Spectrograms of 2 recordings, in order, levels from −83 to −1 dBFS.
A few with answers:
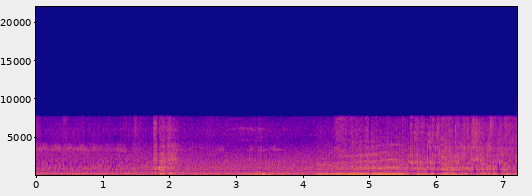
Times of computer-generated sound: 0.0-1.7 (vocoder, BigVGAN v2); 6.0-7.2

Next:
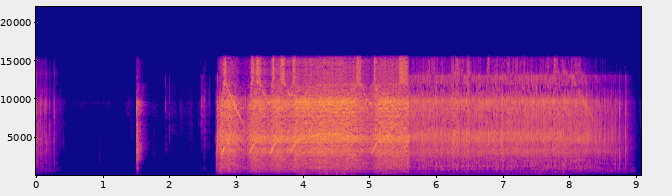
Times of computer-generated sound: 0.0-1.2 (vocoder, BigVGAN v2); 5.6-9.1

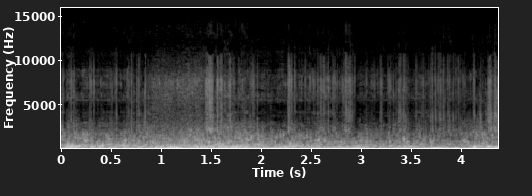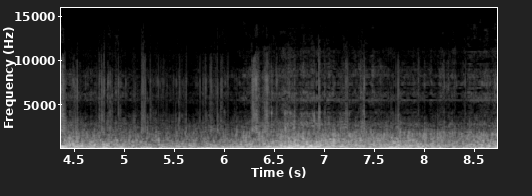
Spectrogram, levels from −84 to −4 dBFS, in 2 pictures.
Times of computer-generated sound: 0.0-0.9 (vocoder, BigVGAN v2); 1.4-8.7

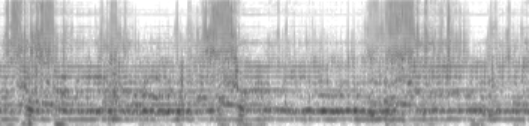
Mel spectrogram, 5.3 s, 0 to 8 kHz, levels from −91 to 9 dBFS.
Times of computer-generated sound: 0.0-5.3 (vocoder, BigVGAN v2)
